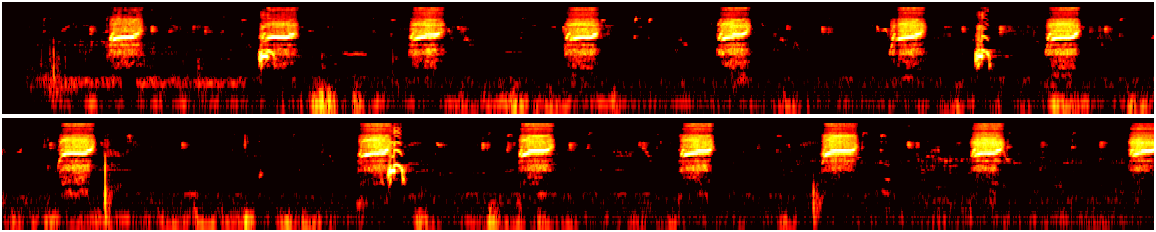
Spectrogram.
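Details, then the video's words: Francolin, a desi teetar, calling in loud, harsh, high-pitched bursts repeated about once every second in an even series, with faint low rustling and knocks in the background. "desi teeter bird sound,teetar ki vioce"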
